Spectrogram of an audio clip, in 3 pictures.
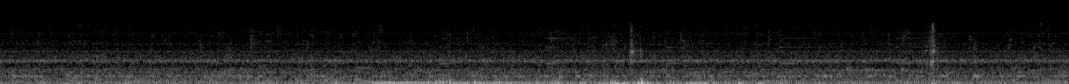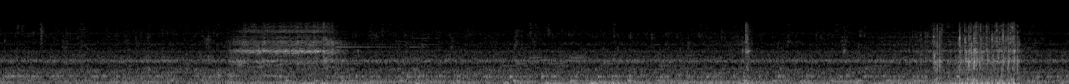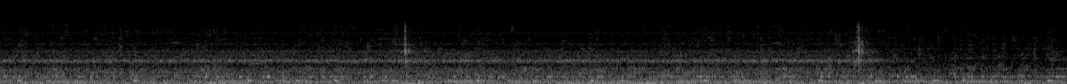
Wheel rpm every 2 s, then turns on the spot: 0, 0, 0, 0, 10, 0, 20, 10, 0, 0, 10, 0, 0, 0, 0, 0.
20-22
